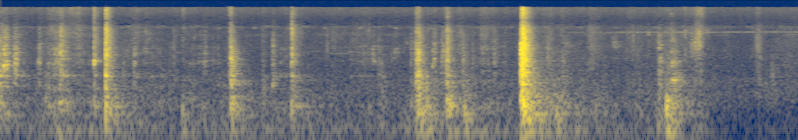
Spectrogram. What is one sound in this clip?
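A metal tray scrapes and clanks as a hand slides it into a metal stove.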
